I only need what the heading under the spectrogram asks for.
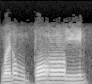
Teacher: يأتي بالضاد في البداية ثم ينتهي إلى حرف الطاء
